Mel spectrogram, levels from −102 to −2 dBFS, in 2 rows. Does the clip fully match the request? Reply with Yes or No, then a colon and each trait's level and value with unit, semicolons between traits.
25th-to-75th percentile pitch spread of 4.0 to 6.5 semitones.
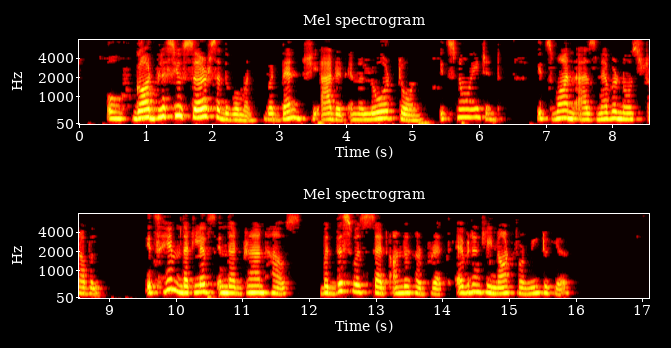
No: average, 3.2 semitones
